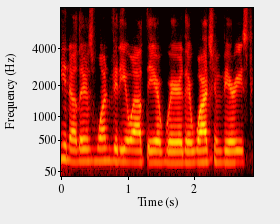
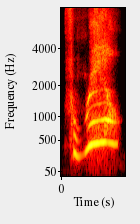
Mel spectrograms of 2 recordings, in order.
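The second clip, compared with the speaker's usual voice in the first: much higher, amazed "For real?"; surprised question; 4 dB louder than usual. Retold or imitated. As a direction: imitate him caught off guard. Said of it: "he's like".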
